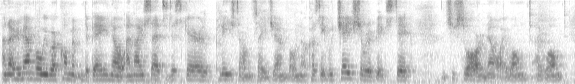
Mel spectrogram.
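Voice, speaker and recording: Fairly quick speech from a woman, in a room with audible echo. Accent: Dublin. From Dublin, Ireland (the Liberties). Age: 70s. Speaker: storyteller recalling childhood. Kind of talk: casual reminiscing conversation.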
